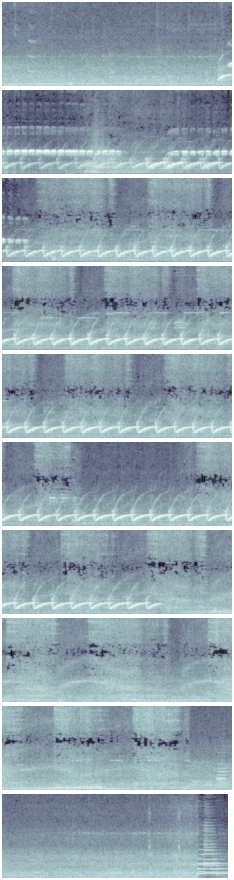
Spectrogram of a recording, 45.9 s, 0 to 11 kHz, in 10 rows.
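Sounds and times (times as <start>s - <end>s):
motorbikes: 0.0s - 45.9s
street traffic: 0.0s - 45.9s
level crossing alarm whooping: 4.3s - 31.0s.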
